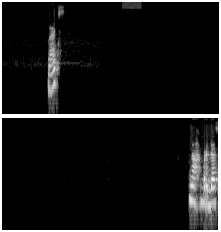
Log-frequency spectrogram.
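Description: A young woman speaks through an online call.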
